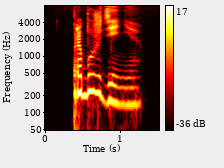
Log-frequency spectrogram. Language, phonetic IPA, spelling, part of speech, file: Russian, [prəbʊʐˈdʲenʲɪje], пробуждение, noun, Ru-пробуждение.ogg
- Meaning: 1. awakening, waking 2. arousal (the act of arousing or the state of being aroused)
